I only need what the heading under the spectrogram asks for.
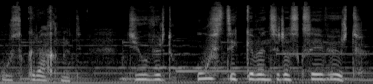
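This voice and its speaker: A woman's voice: a little high, moderate pace, over loud music, lightly acted. A woman with a Swiss German accent playing a bewildered young boy lost in time. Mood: dismayed.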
